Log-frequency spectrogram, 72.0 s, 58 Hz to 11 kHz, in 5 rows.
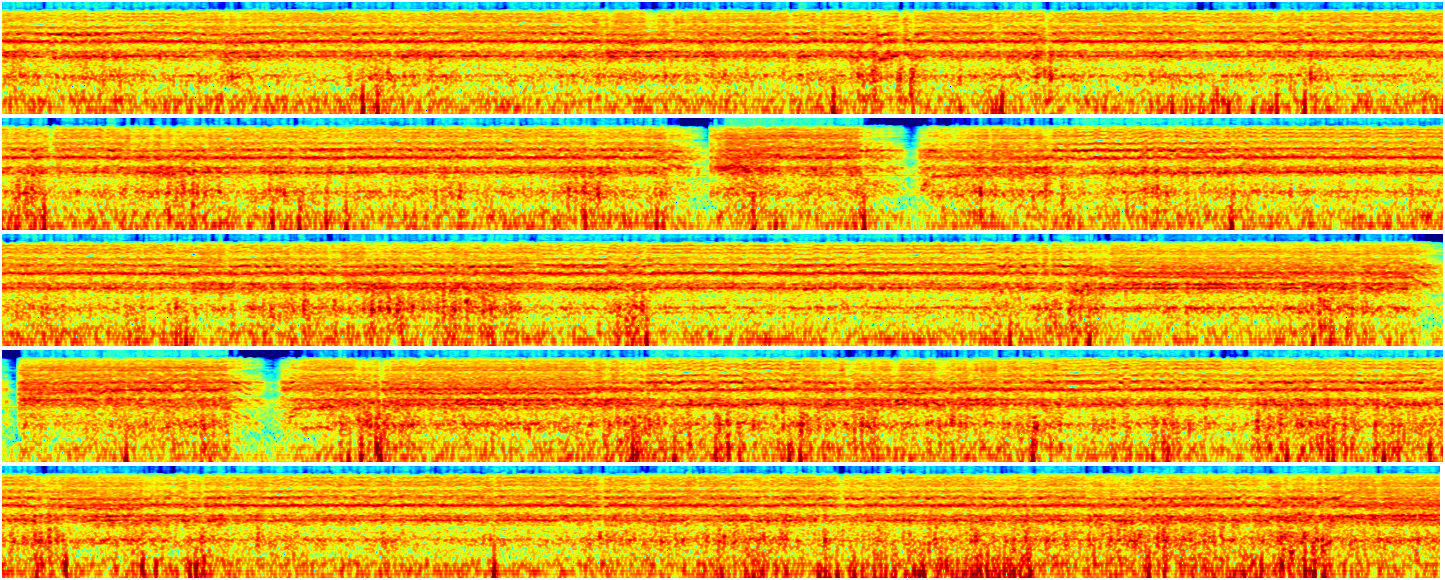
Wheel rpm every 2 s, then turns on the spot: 230, 230, 230, 230, 230, 230, 230, 230, 230, 230, 140, 140, 210, 230, 230, 230, 230, 230, 230, 220, 210, 140, 150, 210, 220, 220, 220, 230, 220, 220, 230, 230, 230, 230, 230, 230.
none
